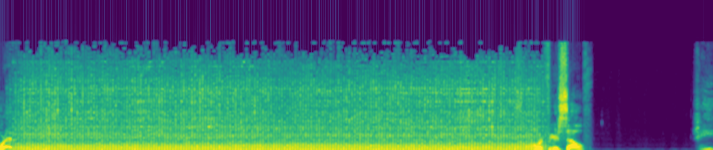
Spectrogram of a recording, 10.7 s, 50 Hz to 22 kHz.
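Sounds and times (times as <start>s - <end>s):
speech: 0.0s - 0.5s, 8.2s - 8.9s, 10.4s - 10.6s
jackhammer pounding: 0.0s - 8.4s.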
